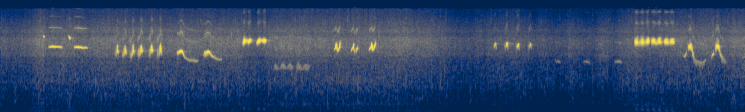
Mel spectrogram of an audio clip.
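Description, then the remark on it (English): A stream bird's clear, ringing song of bright, high repeated notes in quick bursts and trills, with short pauses between phrases, heard alone over a faint steady background hiss like rushing water. The bird nests above or beside fast-moving streams, on cliff ledges, behind waterfalls, on boulders or under bridges. “Their song is clear and ringing with repeated notes.”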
